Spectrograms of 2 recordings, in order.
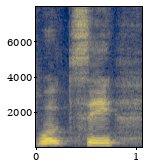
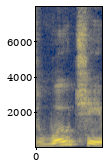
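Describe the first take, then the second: First: The second syllable starts with a 'ts' sound. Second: The second syllable starts with a 'ch' sound. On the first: The speaker calls it right. "the C C I is apparently Ci and not Chi" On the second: The speaker calls it wrong. "I assumed that the C C I was pronounced the same way as uh, Chi in Gucci"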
